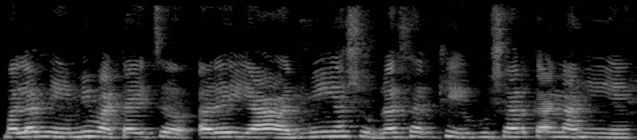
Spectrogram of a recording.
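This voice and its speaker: A woman's voice: on the high side, little pitch movement, measured pace, dark tone, lightly acted. A woman voicing a cheerful, eager young college student, in an echoey room. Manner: bubbly and eager.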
